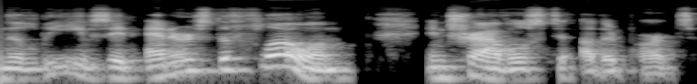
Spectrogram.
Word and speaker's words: phloem: your vocabulary words and it sounds like an F instead of a pH it's that pH makes an F sound so it's called phloem and phloem is the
